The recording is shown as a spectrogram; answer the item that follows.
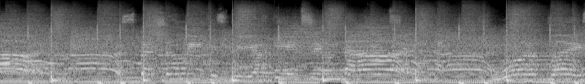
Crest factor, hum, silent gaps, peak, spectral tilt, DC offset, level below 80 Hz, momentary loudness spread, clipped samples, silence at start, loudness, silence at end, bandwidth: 12 dB; none; none; 0 dBFS; -4 dB/octave; under 0.1%; -22 dBFS; 3 LU; under 0.1%; 0 s; -13 LUFS; 0 s; over 20 kHz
